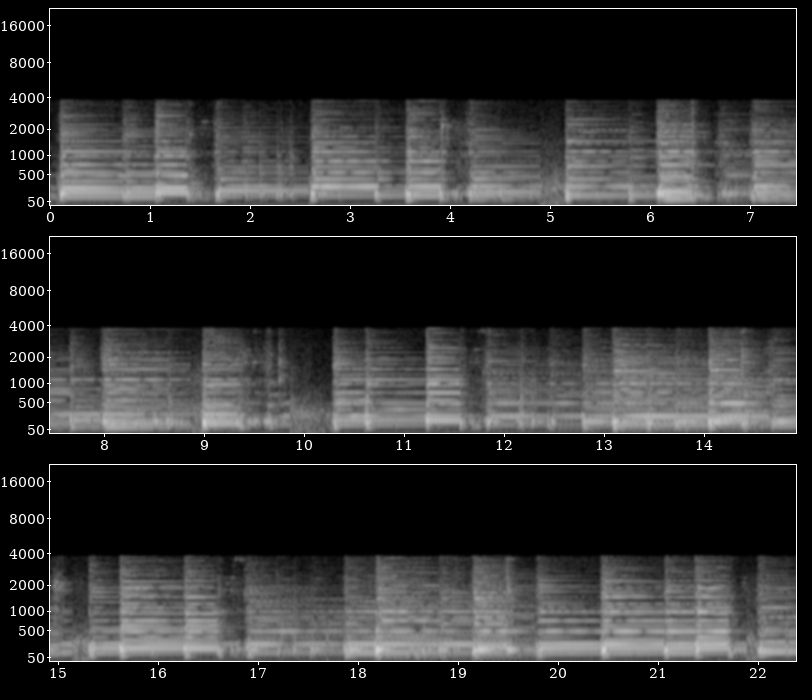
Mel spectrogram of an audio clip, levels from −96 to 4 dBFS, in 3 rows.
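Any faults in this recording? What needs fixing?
Sound dropped by the voice detector: the sender's detector likely judged parts of the sound to be background and stopped transmitting, so comfort noise replaced the sound at 2.58–2.6, 4.9–5.14, 8.86–8.98, 15.14–15.3, 17.68–17.7 and 21.88–21.98 s. Each gap lasts between 20 and 240 ms before the sound returns. To prevent this, lower the detector's threshold and add a longer hangover, or turn off discontinuous transmission for this stream.

Comfort noise in place of the background: from 9.86 to 10.28 s the sender likely stopped transmitting during a pause, and the receiver filled it with synthetic noise. The real background, about 20 dB below the loudest sound, becomes a steady, featureless hiss about 2 dB quieter. All of this sits within the call path's G.711 band, with nothing above 4 kHz. To prevent this, disable discontinuous transmission, or send comfort-noise updates more often so the generated noise tracks the real background more closely.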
